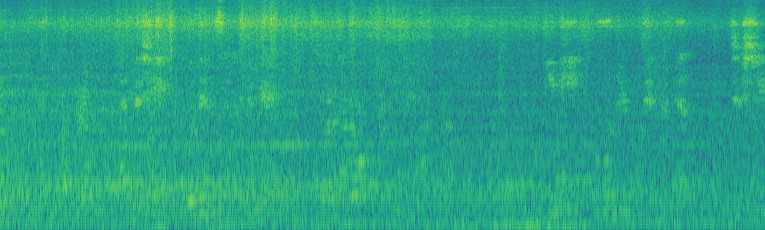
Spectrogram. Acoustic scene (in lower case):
subway train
